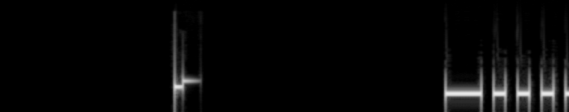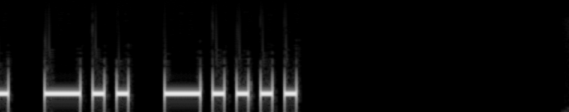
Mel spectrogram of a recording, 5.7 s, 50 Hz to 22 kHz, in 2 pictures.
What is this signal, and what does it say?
Morse code, heard as a keyed tone, about 20 wpm, 700 Hz. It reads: 6D6
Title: Three Challenging Letter-Number Combinations 20wpm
